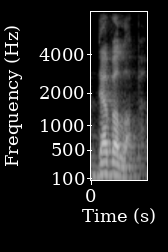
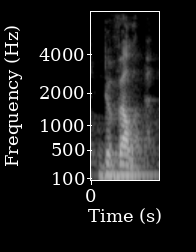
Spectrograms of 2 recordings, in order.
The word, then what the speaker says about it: develop: This is pronounced wrongly by many learners of English as develop. But the first syllable is actually di, and the stress is on the second syllable, so develop.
